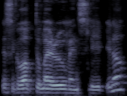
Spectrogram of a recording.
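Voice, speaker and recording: A young man hosts a relaxed, informal chat. His voice is medium in pitch, and he talks casually, like a student among friends. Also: a little fast. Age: young adult. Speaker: podcast host.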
